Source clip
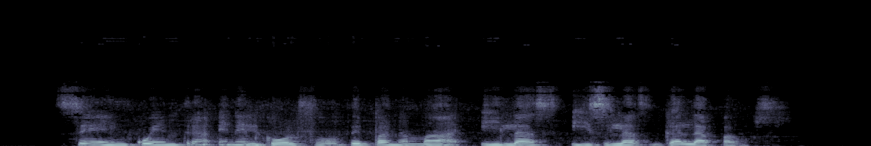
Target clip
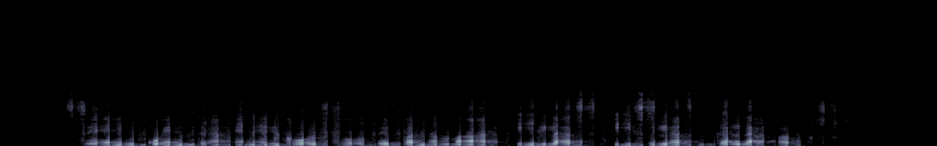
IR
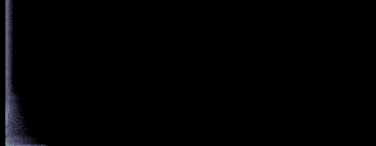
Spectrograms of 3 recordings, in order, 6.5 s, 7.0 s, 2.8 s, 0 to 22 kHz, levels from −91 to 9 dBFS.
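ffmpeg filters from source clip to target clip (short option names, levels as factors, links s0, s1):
-af "asetrate=41013,aresample=44100,bass=f=250:g=-13,treble=f=4000:g=-14,aeval=exprs='val(0)*pow(10,-34*if(lt(mod(-11*n/s,1),2*abs(-11)/1000),1-mod(-11*n/s,1)/(2*abs(-11)/1000),(mod(-11*n/s,1)-2*abs(-11)/1000)/(1-2*abs(-11)/1000))/20)':c=same,volume=1.12"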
